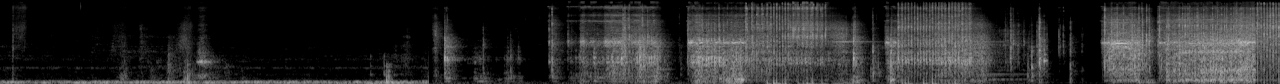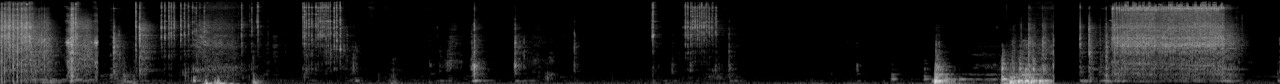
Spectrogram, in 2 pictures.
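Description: Work on bolting a car transmission back up: irregular bursts of metallic ratcheting and clanking with loud hissing tool noise, broken by quiet gaps and clicks, close by in a garage.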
